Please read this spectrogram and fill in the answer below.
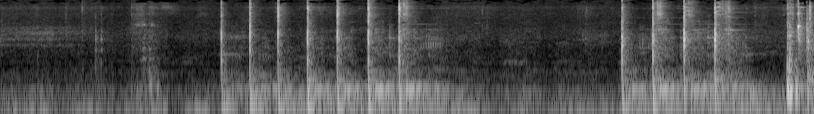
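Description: Small hammer tapping a replacement heel tip's metal pin into the tube of a stiletto heel: two runs of quick sharp taps, about five a second, the first starting about a second and a half in and the second near the end.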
